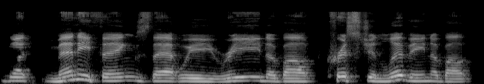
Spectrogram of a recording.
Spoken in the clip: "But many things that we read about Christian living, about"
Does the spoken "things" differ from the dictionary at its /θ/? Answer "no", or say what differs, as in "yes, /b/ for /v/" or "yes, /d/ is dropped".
no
